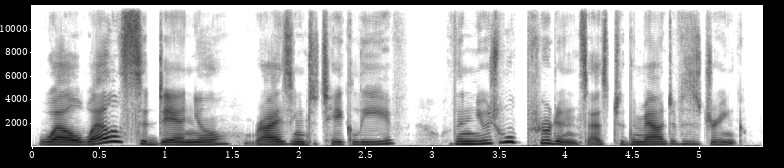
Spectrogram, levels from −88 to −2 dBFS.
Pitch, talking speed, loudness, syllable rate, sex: 220 Hz, 195 wpm, -18 LUFS, 5.3 syllables/s, female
